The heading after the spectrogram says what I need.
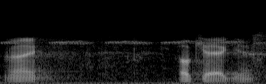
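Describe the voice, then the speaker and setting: An actor playing an anxious, haunted man in a 1940s radio suspense drama, speaking in a halting, earnest way. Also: extremely low pitch, gravelly, noisy background, full character voice. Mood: weary, friendly. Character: anxious, haunted man, narrator and intended murder victim. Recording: dull vintage 1940s radio, music behind.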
